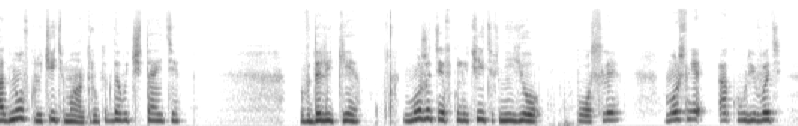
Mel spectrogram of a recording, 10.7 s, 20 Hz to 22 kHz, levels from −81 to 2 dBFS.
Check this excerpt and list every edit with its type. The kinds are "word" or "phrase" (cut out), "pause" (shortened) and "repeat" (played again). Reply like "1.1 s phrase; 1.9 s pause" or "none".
1.3 s word; 5.3 s pause; 6.6 s word

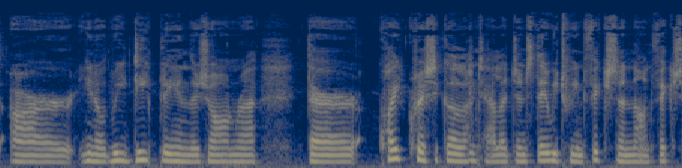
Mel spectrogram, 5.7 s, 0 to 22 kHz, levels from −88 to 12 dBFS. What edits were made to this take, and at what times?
0.9 s word; 3.1 s pause; 3.9 s word; 4.6 s phrase

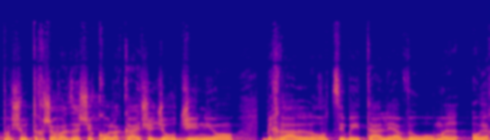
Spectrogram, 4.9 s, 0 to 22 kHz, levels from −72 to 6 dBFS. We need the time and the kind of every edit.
1.4 s word; 2.6 s pause; 3.4 s word

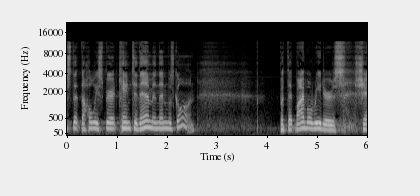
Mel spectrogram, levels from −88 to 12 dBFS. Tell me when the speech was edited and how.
none

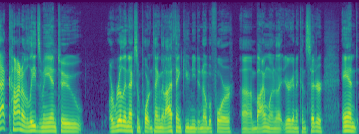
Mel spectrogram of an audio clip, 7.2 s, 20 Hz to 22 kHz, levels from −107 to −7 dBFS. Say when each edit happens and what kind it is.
none

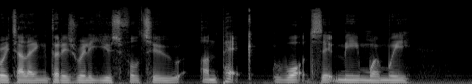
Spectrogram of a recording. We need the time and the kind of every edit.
none

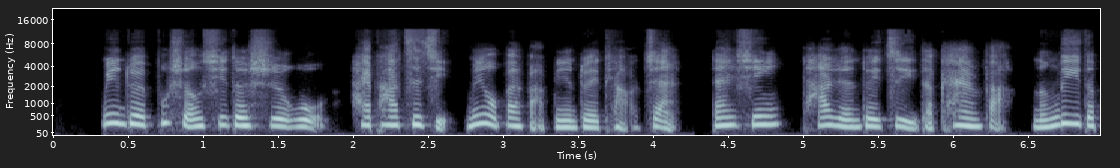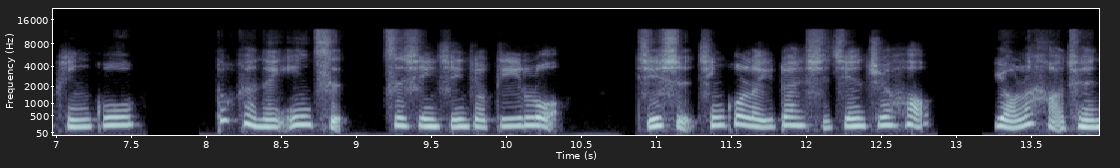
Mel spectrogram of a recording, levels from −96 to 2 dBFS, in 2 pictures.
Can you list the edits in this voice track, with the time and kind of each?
1.9 s pause; 4.3 s pause; 6.4 s pause

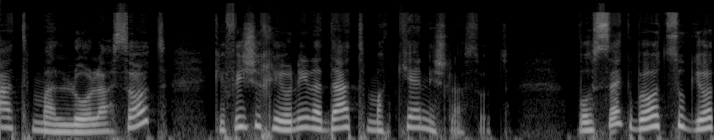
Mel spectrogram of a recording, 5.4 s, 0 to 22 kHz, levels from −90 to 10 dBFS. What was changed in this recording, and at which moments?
none

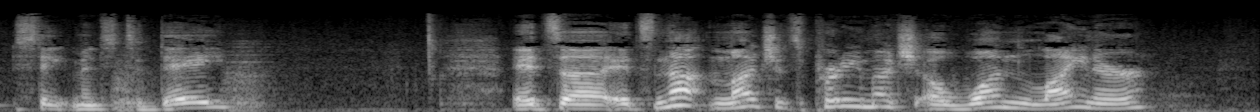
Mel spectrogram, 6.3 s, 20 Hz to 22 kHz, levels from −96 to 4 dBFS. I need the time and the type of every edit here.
none

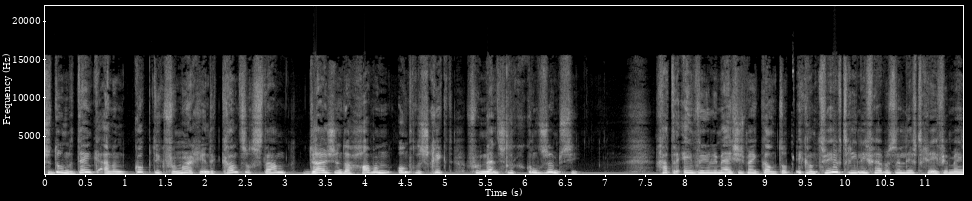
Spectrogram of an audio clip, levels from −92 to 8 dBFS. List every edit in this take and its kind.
3.1 s pause

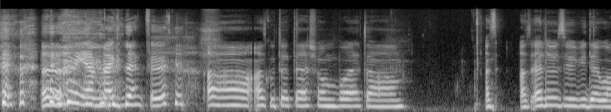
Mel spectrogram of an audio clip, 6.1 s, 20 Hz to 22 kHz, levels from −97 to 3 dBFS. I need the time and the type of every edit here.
2.6 s word; 3.6 s word

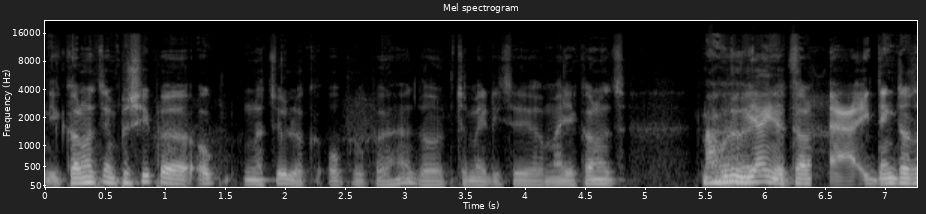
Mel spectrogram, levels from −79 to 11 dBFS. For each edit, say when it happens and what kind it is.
1.7 s word; 6.3 s word

